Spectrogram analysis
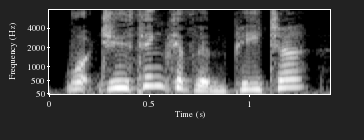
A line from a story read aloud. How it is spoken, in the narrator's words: Edmund asked anxiously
